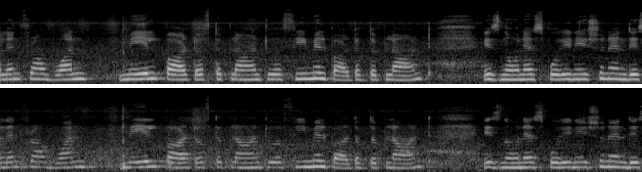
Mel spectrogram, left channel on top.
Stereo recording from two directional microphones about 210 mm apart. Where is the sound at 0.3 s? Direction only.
30° left (ahead or behind).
